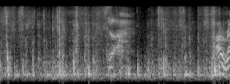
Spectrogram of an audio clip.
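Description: Packing tape tearing and cardboard rustling as a cut shipping box is pulled open: a rapid crackle over a steady buzz.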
